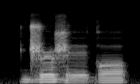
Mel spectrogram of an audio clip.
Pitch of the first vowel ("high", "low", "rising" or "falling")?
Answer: high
